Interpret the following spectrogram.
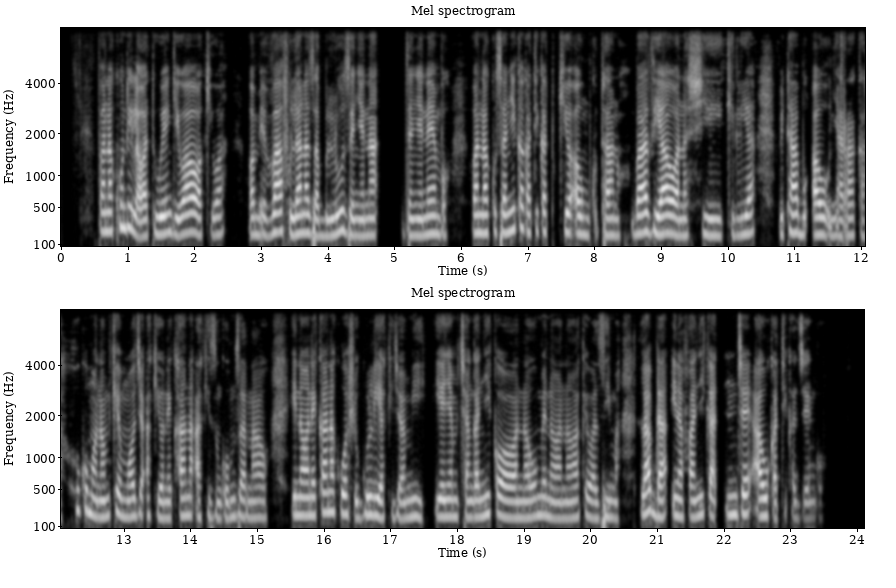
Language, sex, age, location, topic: Swahili, female, 18-24, Nakuru, health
